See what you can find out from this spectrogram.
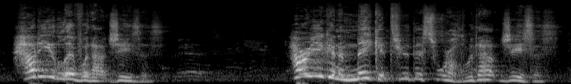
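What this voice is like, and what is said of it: Yelling, impassioned preaching. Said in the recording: “I'm yelling not because I'm angry, but because I'm worried.”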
